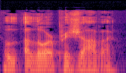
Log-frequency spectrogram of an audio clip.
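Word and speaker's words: Lower Proszawa: city, whose name I can't pronounce. Alora Prajava.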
